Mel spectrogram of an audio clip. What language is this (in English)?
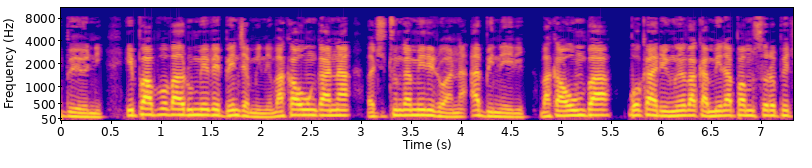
Shona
